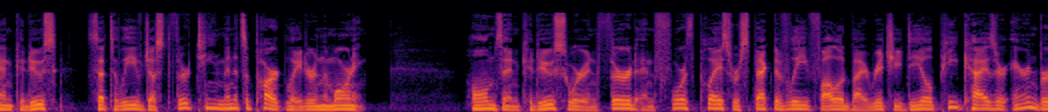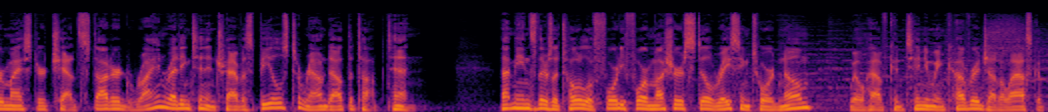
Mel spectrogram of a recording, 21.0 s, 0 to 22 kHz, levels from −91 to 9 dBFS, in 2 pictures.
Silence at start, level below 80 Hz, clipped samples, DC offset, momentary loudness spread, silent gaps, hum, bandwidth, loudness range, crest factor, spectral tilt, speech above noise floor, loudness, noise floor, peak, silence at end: 0 s; -56 dBFS; under 0.1%; under 0.1%; 6 LU; none; none; 14 kHz; 3 LU; 16 dB; -6 dB/octave; 43 dB; -23 LUFS; -66 dBFS; -8 dBFS; 0.05 s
